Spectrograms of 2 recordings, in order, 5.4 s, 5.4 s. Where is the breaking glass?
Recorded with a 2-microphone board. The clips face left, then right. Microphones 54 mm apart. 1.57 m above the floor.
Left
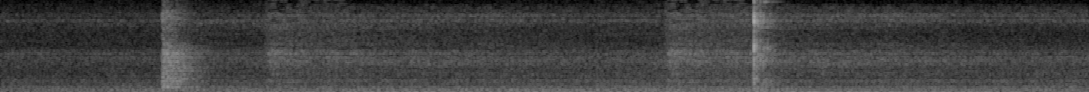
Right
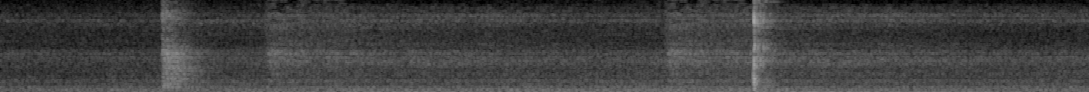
30° right (ahead or behind), 1.9 m.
